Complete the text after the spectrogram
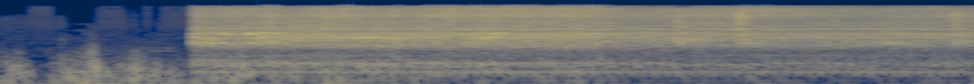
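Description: A tractor engine roars loudly nearby.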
